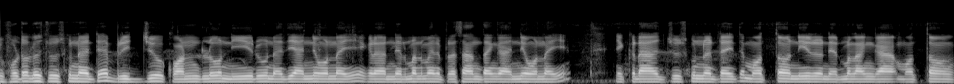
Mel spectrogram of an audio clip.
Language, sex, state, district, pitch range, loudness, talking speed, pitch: Telugu, male, Andhra Pradesh, Visakhapatnam, 125-135 Hz, -16 LUFS, 145 wpm, 130 Hz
